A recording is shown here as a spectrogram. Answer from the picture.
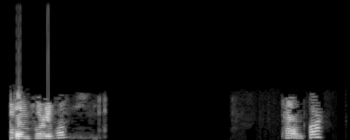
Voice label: Sheriffs Office, scanner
